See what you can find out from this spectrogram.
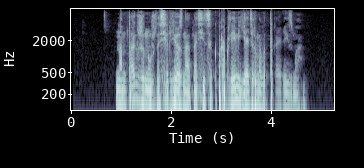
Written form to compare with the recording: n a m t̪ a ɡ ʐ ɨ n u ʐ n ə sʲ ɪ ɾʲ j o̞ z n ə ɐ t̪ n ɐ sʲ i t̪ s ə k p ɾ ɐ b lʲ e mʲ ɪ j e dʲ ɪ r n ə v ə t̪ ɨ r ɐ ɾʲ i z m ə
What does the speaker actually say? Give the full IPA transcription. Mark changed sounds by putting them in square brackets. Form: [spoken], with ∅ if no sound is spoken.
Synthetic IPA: n a m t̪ a ɡ ʐ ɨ n u ʐ n ə sʲ ɪ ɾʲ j o̞ z n ə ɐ t̪ n ɐ sʲ i t̪ s ə k p ɾ ɐ b lʲ e mʲ ɪ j [æ] dʲ ɪ r n ə v ə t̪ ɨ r ɐ ɾʲ i z m ə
